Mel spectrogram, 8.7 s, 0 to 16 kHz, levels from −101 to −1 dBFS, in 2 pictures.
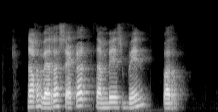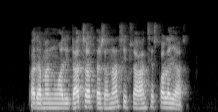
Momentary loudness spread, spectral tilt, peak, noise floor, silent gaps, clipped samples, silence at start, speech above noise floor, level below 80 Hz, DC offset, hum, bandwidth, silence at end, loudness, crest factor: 11 LU; -6.5 dB/octave; -2 dBFS; under -90 dBFS; none; under 0.1%; 0.55 s; over 72 dB; -64 dBFS; under 0.1%; none; 7 kHz; 0.7 s; -18 LUFS; 18 dB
